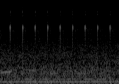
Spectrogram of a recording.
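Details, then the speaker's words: PiezoWave 2T Vet shockwave therapy with a 50 mm probe along the back meridian of a horse with back/SI soreness, at full intensity and well tolerated: rapid regular sharp ticking pulses about eight per second over a low hum. "That's 15 17. So you can see that even at full power, he's tolerating this really well."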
